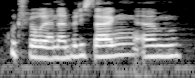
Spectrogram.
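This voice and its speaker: A woman's voice: medium pitch, flat delivery, moderate pace, darkish tone, soft background music. A woman role-playing casually as a player, polite and conversational, on a slightly dull microphone. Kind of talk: casual improvised in-character dialogue.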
